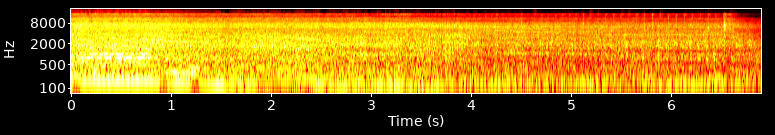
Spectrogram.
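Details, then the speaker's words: Honda Scoopy injection automatic scooter after cleaning a dirty injector, which had caused rough running and stalling when throttled: engine rises cleanly from idle through a smooth rev and settles back without stumbling; problem fixed. "oke permasalahan sudah selesai"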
